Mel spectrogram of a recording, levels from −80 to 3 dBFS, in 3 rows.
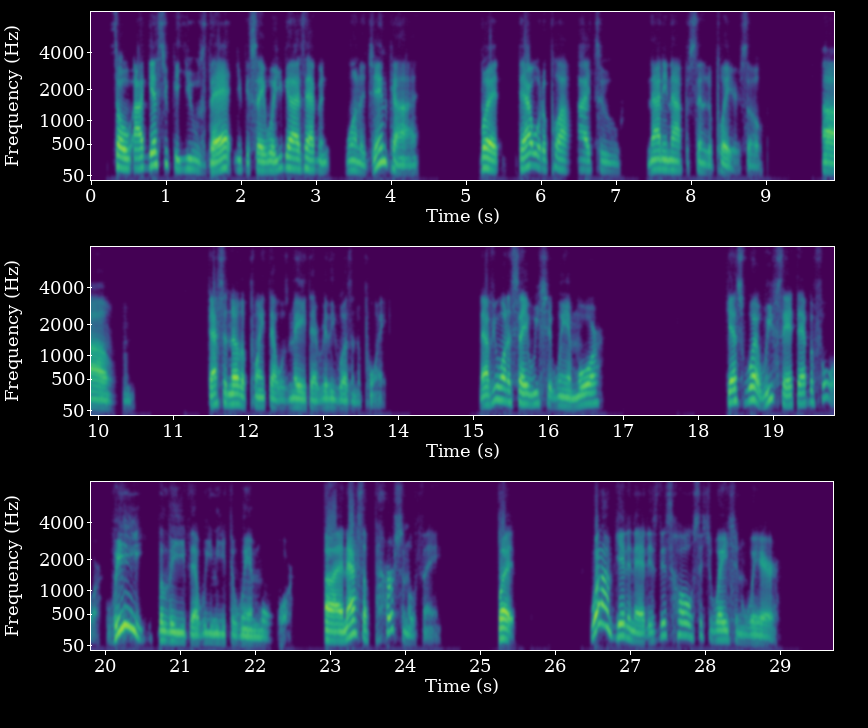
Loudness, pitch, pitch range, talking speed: -20 LUFS, 120 Hz, 100-150 Hz, 160 wpm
